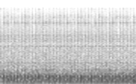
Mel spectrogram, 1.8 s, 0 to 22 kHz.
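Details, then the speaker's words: Renault Twingo 1 with 740,000 km, climbing a hill stuck in third at about 60 km/h: a loud, rough, labouring engine drone with a fast pulsing beat that sounds unhealthy; the cause is unknown. "là je suis dans une côte je suis bloqué en 3è ah oui bah fait du bruit ma voiture elle est morte en même"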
